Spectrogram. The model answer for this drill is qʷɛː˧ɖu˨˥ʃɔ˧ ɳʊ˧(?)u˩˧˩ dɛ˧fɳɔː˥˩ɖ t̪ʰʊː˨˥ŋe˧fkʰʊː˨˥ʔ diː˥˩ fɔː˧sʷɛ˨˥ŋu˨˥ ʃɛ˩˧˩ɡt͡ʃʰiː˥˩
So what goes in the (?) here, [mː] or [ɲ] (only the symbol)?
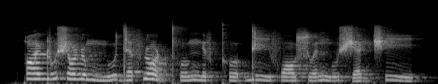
mː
